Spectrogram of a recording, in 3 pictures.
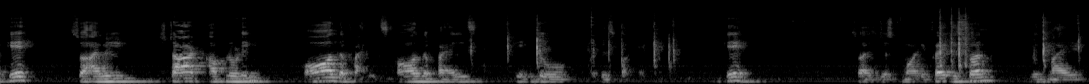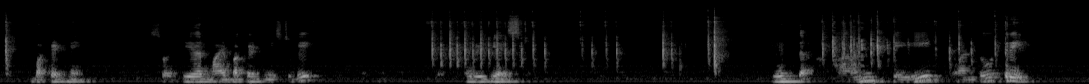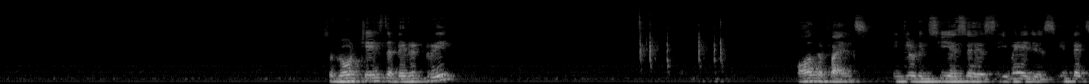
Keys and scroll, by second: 5.0 ctrl+c, 6.1 alt+Tab, 9.3 Return, 10.7 ctrl+v, 15.1 BackSpace, 17.9 Delete, 18.9-21.2 typing, 28.4 alt+Tab.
